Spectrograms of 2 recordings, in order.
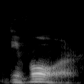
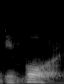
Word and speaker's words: devour: you call this word I usually hear divor divor that a lion can divor blah blah blah a lion can devour no it is devour devour so this is the vour look at it devour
